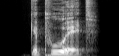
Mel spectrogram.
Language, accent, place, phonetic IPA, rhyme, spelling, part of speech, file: German, Germany, Berlin, [ɡəˈpuːlt], -uːlt, gepult, verb, De-gepult.ogg
- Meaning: past participle of pulen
